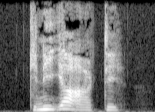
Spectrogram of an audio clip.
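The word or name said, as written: gnieragtig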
